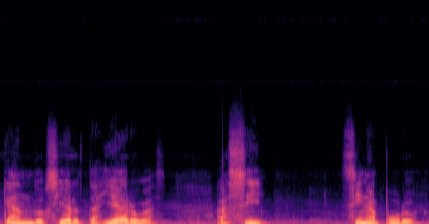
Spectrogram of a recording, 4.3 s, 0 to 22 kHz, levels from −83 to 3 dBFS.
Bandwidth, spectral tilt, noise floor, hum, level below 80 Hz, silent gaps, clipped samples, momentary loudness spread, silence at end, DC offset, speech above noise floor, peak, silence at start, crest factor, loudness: 9.6 kHz; -8 dB/octave; -44 dBFS; none; -34 dBFS; none; under 0.1%; 13 LU; 0 s; under 0.1%; 26 dB; -4 dBFS; 0.05 s; 14 dB; -19 LUFS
